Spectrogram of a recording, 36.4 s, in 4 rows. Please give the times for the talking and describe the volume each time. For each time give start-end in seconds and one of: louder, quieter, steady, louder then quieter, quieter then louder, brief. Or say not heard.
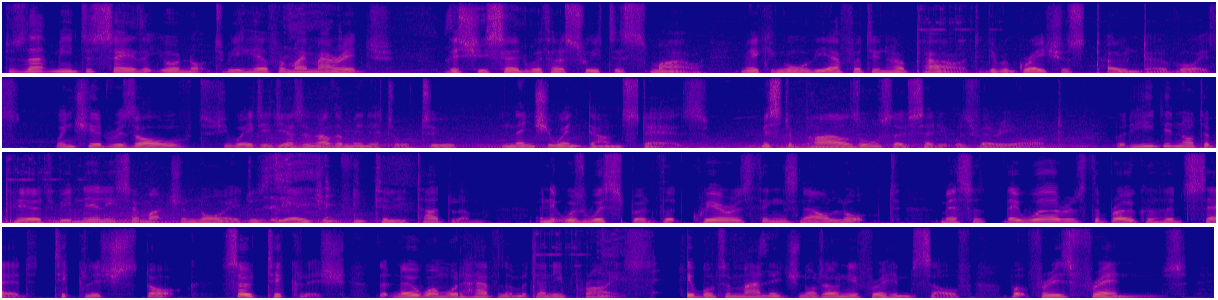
0.0-36.2 steady.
